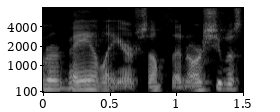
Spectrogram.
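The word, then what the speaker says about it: Vale: But is she Veil or is it Veily? Veil is her daughter's name. Perhaps Veile is a nickname. Yeah, cuz it's spelled V A L E, but I always thought it was pronounced Veil.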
